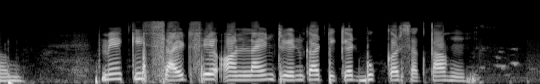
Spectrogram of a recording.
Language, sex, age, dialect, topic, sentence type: Hindi, female, 25-30, Marwari Dhudhari, banking, question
